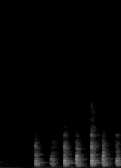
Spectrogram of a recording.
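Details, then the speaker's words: Cheap used miter saw, accuracy check: light hollow taps in quick pairs, about eight in under two seconds, as a workpiece wobbles against the turntable; owner may build a fence bridging the turntable. "you can hear that, and that's kind of a problem because if I put something on here, it wiggles."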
